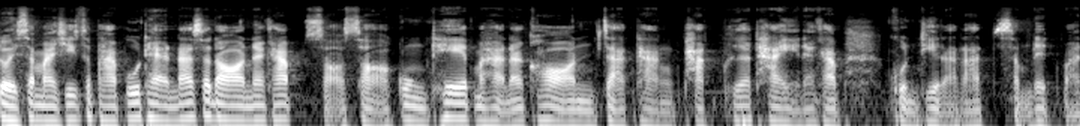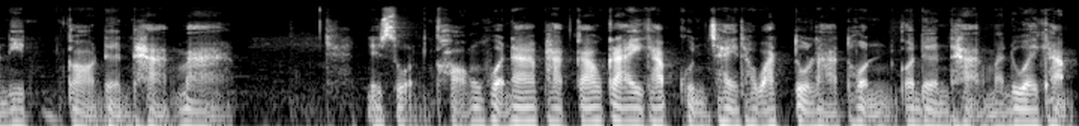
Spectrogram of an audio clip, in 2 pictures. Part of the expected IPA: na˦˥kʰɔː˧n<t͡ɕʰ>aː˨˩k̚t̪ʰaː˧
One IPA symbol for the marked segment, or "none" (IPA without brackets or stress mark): t͡ɕ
